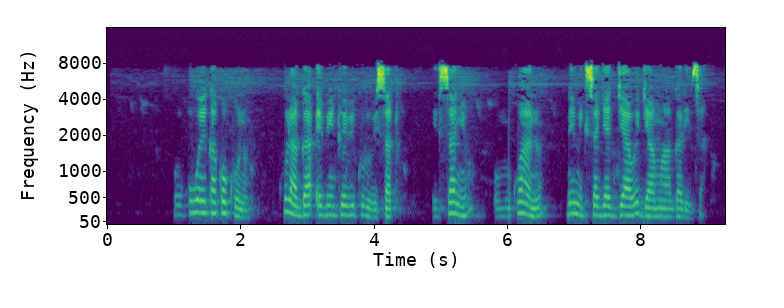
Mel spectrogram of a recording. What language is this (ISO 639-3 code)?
lug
